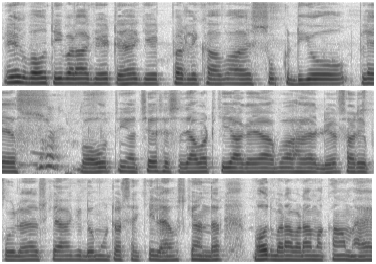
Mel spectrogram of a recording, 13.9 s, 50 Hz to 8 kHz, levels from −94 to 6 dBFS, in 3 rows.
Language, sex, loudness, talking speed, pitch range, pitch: Maithili, male, -24 LUFS, 165 wpm, 145-160 Hz, 150 Hz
